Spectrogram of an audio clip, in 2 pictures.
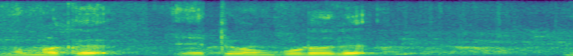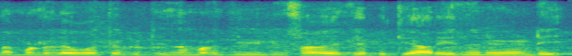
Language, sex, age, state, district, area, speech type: Malayalam, male, 60+, Kerala, Idukki, rural, spontaneous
